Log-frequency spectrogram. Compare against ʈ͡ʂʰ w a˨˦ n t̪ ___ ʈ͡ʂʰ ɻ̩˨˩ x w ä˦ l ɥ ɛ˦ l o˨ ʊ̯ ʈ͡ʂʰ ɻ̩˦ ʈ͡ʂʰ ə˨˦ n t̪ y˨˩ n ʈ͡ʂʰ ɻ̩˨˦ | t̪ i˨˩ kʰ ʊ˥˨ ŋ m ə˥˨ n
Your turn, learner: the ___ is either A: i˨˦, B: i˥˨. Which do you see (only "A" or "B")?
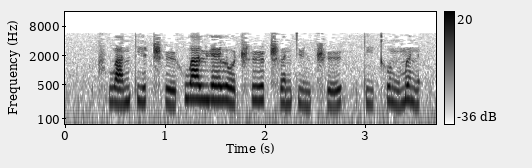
A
